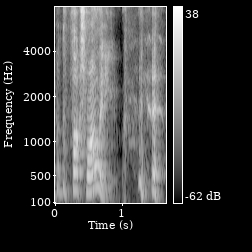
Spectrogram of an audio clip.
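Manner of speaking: half-laughing, half-exasperated; laughing retort. Retold or imitated. Streamer retells snapping at his partner, laughing as he says it.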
